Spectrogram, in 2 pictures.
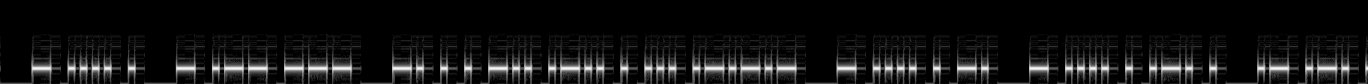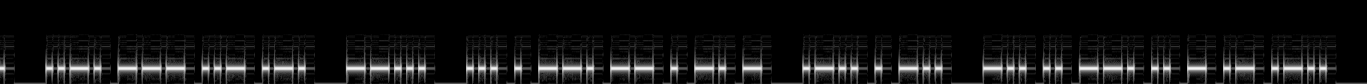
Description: Morse code, heard as a keyed tone, about 20 wpm, 750 Hz. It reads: THE TWO NEEDLES. THEN THERE ARE FOUR 7 SEGMENT LED DIGITAL
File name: cwa / W1AW-Level3 / 20WPM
